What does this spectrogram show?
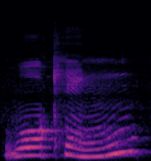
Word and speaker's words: walking: an interesting one because a lot of people will ignore the G and they'll do an N sound so for example walking you see see how the tip of my tongue is down and the back of my tongue is high walking walking some people will say walking walking and they do that tip of the tongue up um so okay so people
